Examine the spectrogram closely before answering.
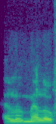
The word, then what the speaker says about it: Elumelu: Corporation, and the Access Bank, and the Tony Elumelu Foundation. Did I Yes, pronounce that correctly?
